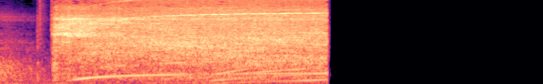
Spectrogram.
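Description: Four-inch angle grinder with a thin metal-cutting disc switched on with a click, the motor spinning up with a rising whine and running loudly for about two seconds before it stops suddenly.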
